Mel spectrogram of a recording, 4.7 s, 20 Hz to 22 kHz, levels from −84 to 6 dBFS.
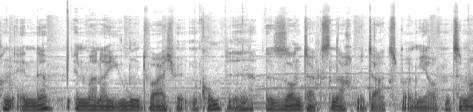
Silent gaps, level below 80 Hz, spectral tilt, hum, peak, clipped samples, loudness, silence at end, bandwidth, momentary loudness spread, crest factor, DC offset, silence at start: none; -34 dBFS; -6.5 dB/octave; none; -6 dBFS; under 0.1%; -21 LUFS; 0 s; 16 kHz; 5 LU; 14 dB; under 0.1%; 0 s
